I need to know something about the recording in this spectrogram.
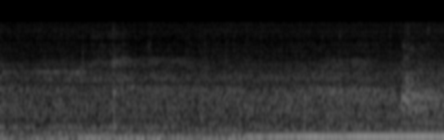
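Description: A motor vehicle engine running, a steady low hum over low rumble, the hum coming in about halfway through.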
